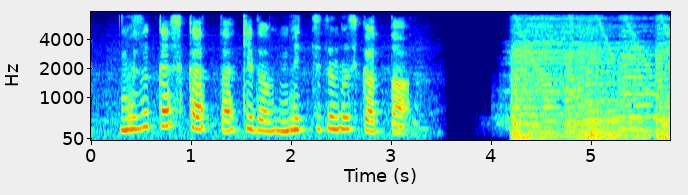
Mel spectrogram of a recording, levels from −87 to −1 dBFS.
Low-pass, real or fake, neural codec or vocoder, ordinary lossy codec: 7.2 kHz; real; none; Opus, 32 kbps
